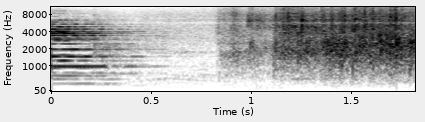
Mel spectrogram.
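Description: A group of singers ends a song with a held chord in a hall.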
